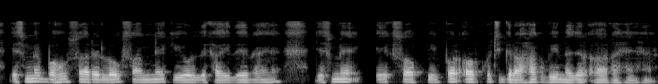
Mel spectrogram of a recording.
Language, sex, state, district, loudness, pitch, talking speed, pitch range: Hindi, male, Uttar Pradesh, Lalitpur, -19 LUFS, 115 Hz, 200 wpm, 105-120 Hz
